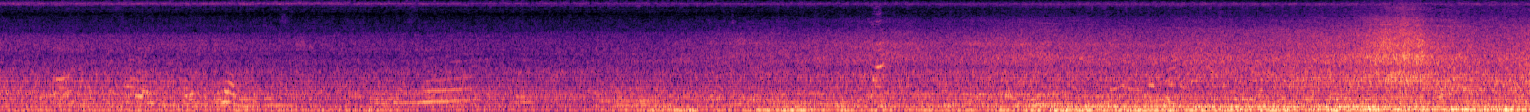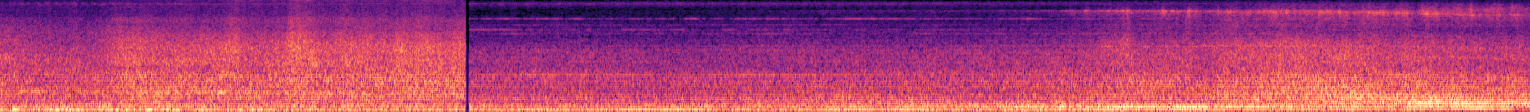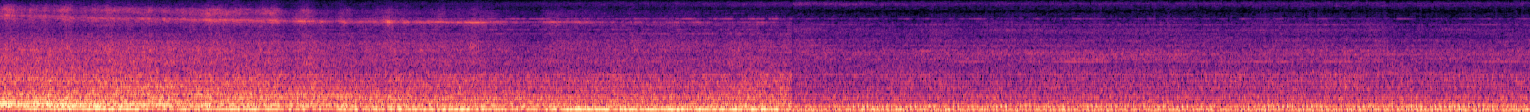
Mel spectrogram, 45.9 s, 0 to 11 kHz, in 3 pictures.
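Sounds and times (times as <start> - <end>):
airplane engines droning: 0.0 - 45.9
high engine whine: 0.0 - 45.9.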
